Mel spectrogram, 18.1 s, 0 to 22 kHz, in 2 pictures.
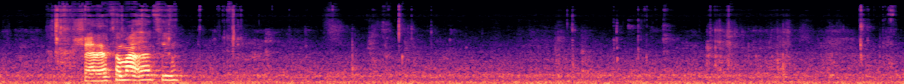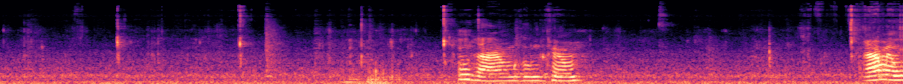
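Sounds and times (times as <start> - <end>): chewing crunchy chips: 0.5 - 0.8, 1.9 - 4.7, 5.4 - 14.3.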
